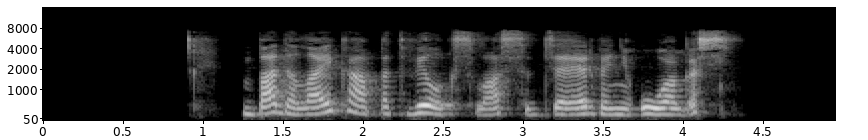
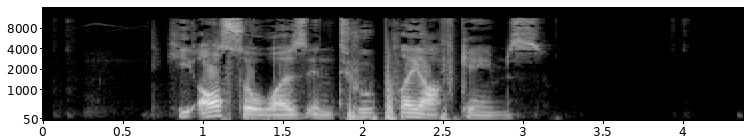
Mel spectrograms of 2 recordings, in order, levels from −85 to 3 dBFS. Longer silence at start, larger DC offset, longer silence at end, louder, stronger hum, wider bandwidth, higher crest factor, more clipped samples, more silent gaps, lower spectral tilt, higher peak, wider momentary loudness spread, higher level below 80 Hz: about the same, 0.9 s vs 0.8 s; neither; second, 0.65 s vs 1.25 s; second, -21 LUFS vs -18 LUFS; neither; second, 7.8 kHz vs 11.5 kHz; about the same, 18 dB vs 18 dB; neither; first, 1.19-1.24 s vs none; about the same, -3 dB/octave vs -3.5 dB/octave; second, -6 dBFS vs -2 dBFS; about the same, 12 LU vs 12 LU; second, -72 dBFS vs -40 dBFS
